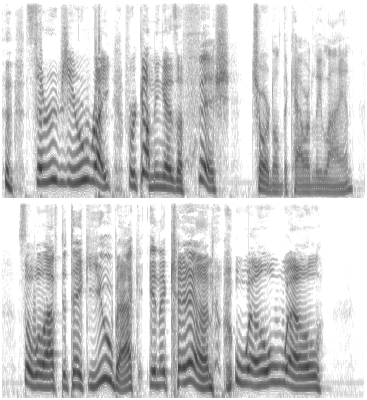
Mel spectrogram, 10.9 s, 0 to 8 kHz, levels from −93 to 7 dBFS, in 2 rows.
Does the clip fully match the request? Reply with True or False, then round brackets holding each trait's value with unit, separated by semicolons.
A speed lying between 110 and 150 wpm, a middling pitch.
True (140 wpm; 180 Hz)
